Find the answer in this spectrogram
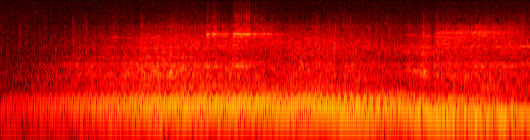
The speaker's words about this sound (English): Doc, get this car in shape. It sounds like it hasn't been greased in a year.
